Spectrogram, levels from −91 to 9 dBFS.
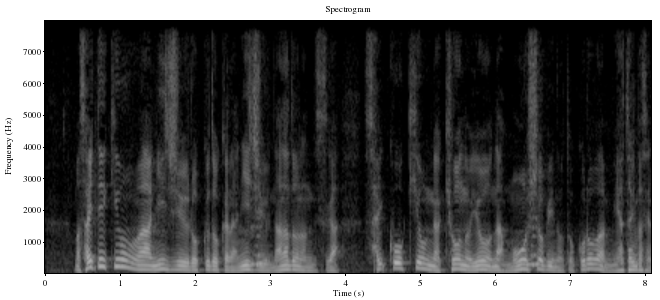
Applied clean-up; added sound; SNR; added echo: none; Bowed string instrument; 15 dB; none.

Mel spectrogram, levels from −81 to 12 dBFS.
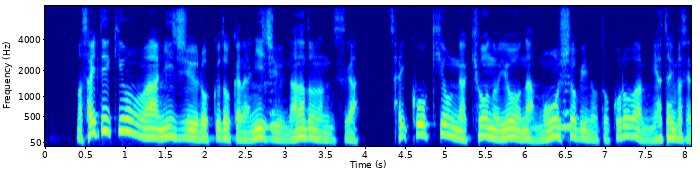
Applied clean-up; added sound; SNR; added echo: neural mask model RNNoise.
